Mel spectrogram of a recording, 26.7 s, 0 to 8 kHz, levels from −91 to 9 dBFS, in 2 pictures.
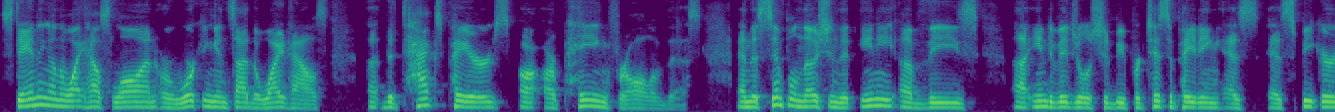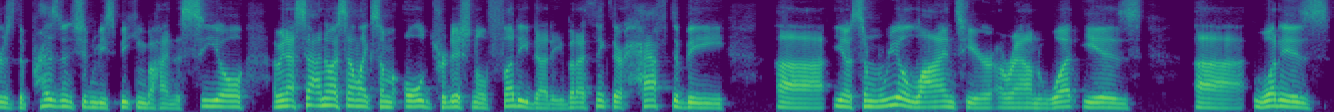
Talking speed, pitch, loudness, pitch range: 180 wpm, 135 Hz, -18 LUFS, 125-155 Hz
